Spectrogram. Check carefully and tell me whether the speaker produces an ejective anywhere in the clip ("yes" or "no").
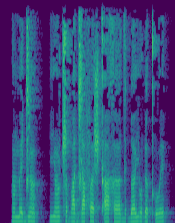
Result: yes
